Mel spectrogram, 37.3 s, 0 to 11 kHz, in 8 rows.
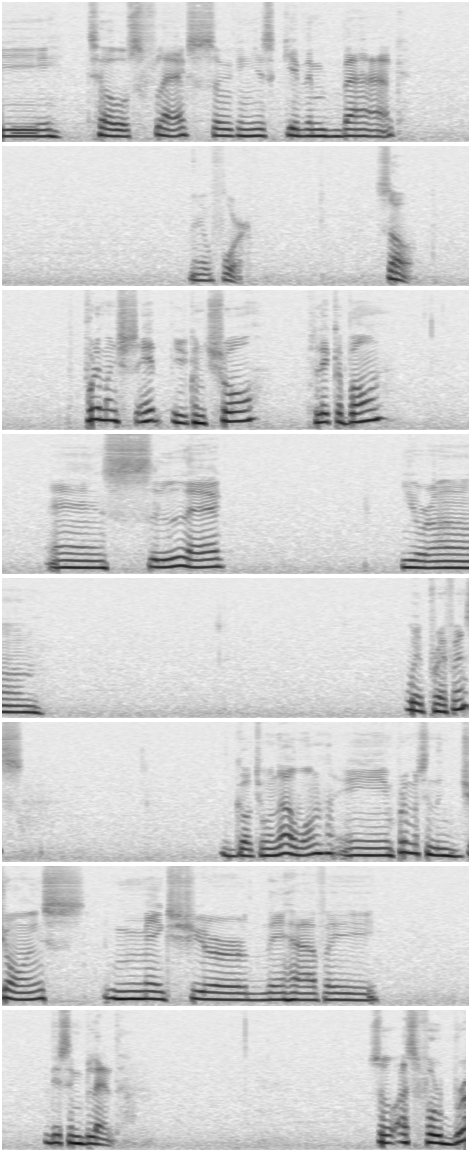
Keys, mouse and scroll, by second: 1.7 click, 2.4 middle click, 3.3 middle click, 4.3 middle click, 6.1-6.9 scroll down 4, 6.7 middle click, 7.7 scroll down 2, 8.0-8.8 scroll up 5, 8.8 middle click, 12.0 ctrl+click, 13.5 click, 15.8 click, 17.2 click, 18.2 middle click, 20.1 click, 20.7 middle click, 21.9 middle click, 25.4 ctrl+click, 26.1 middle click, 27.0 click, 28.7 middle click, 29.5 click, 30.5 middle click, 31.5 click, 33.1 middle click, 35.2 middle click.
